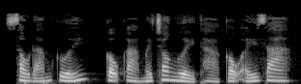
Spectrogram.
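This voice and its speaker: A woman reading a first-person story aloud in a sorrowful, measured way. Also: low-pitched, darkish tone, breathy edge. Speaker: narrator.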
